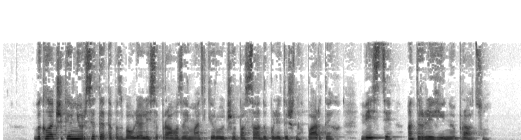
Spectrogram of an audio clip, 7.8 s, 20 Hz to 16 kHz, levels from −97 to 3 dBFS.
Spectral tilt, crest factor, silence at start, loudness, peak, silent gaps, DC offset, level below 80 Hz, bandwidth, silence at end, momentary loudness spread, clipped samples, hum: -4 dB/octave; 16 dB; 0.5 s; -17 LUFS; -2 dBFS; none; under 0.1%; -60 dBFS; 11.5 kHz; 0.5 s; 9 LU; under 0.1%; none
